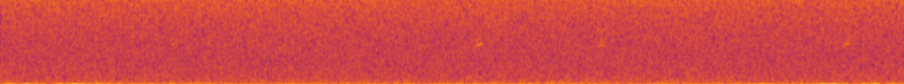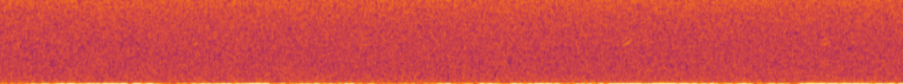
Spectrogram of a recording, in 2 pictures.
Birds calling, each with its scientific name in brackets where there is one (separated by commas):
White-crowned Sparrow (Zonotrichia leucophrys)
